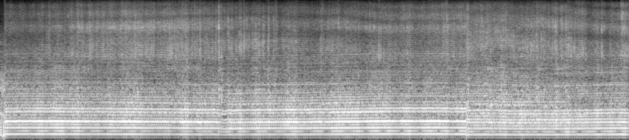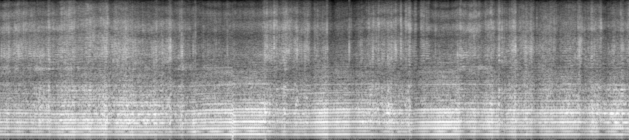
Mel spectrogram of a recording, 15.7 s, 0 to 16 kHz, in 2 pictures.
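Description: A Greenworks 80V cordless trimmer whines at a high, steady pitch while cutting silver grass, its harmonic tone loud and continuous with brief dips as the blade meets thicker stems.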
